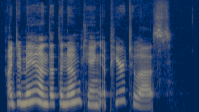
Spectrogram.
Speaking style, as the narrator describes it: Ozma cried out in a loud voice

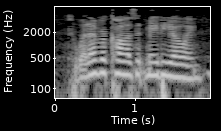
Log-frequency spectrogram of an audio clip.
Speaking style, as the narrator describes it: cried

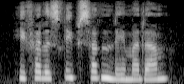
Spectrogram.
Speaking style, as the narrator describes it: said the nurse

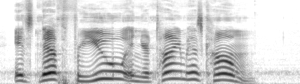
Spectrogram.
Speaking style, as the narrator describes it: he continued triumphantly

